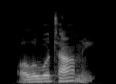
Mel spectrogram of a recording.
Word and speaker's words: Oluwatomi: It's Olusegun Oluwatomi. – Oluwatomi. Yep.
